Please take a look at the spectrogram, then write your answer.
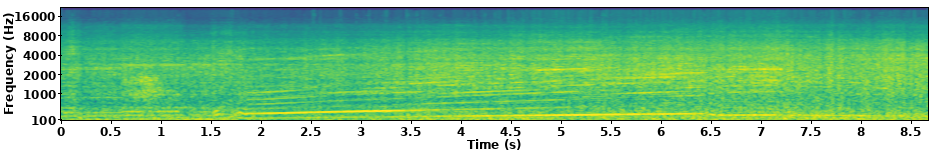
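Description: A Honda CBR650R motorcycle with a Scorpion full-system exhaust accelerates hard to overtake on an open road in England, its engine climbing in pitch through the gears with a brief shift, loud and close over steady wind rush.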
